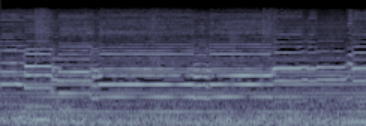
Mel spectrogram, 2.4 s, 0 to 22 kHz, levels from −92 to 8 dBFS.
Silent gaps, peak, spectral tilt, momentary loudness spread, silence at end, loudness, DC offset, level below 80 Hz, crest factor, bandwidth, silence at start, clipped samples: none; -18 dBFS; -3.5 dB/octave; 2 LU; 0 s; -28 LUFS; under 0.1%; -46 dBFS; 12 dB; 16.5 kHz; 0 s; under 0.1%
